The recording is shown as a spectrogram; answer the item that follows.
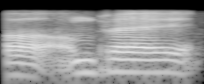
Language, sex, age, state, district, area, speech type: Bodo, male, 18-30, Assam, Kokrajhar, urban, conversation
